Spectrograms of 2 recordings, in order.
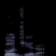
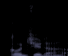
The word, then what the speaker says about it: Gojira: How do you How do you say the actual name of Godzilla? It's Gorgeia. So, it's Go Gogira. Yeah. Gojira. Gojira.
